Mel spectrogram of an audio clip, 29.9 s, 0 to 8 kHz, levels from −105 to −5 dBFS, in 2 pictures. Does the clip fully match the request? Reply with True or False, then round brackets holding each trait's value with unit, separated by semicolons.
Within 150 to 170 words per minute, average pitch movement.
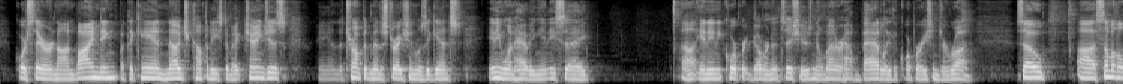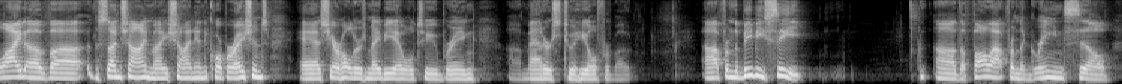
True (155 wpm; 3.9 semitones)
